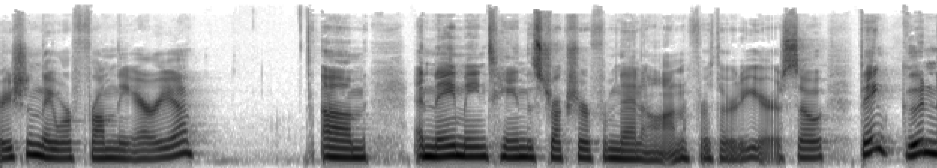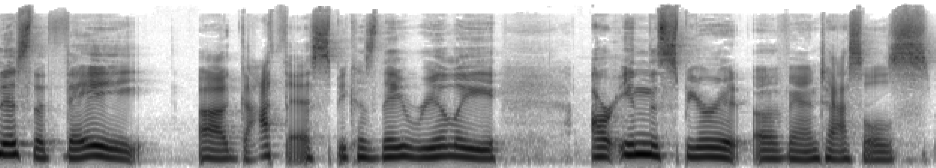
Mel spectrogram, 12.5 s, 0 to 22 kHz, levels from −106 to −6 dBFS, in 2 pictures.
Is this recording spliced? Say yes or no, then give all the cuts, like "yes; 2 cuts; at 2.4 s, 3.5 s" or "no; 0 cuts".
no; 0 cuts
